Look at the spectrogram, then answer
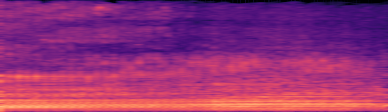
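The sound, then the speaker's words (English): A motorcycle with red tail lights and green lights illuminating the pavement below rumbles loudly, a steady throbbing drone that holds for a couple of seconds with no voices, in the dark early morning before sunrise. “It looked like a Christmas motorcycle.”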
